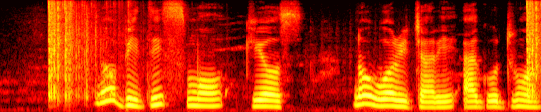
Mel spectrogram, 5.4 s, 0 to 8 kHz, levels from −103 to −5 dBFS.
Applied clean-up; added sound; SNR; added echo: none; Coin (dropping); 11 dB; none.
